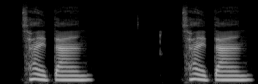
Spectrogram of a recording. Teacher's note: They shouldn't be the same. The fourth tone should start a little bit higher than the level of your first tone.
